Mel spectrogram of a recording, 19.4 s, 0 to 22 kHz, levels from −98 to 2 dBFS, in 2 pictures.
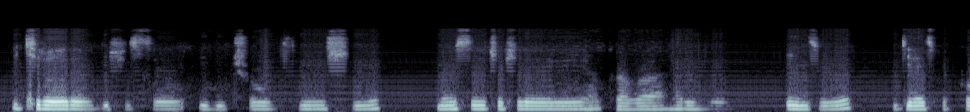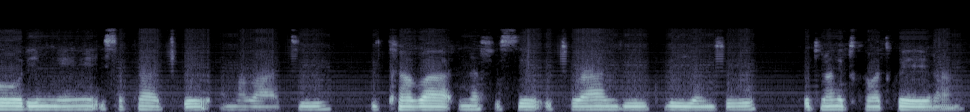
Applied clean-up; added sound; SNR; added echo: neural separator model SepFormer DNS4.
